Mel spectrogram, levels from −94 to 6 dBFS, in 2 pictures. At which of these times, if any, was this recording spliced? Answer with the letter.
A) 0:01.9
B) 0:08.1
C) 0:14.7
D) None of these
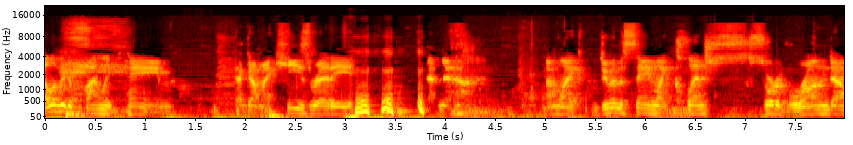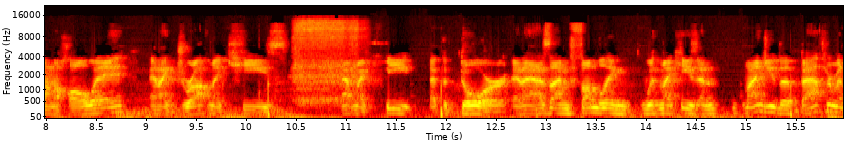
A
